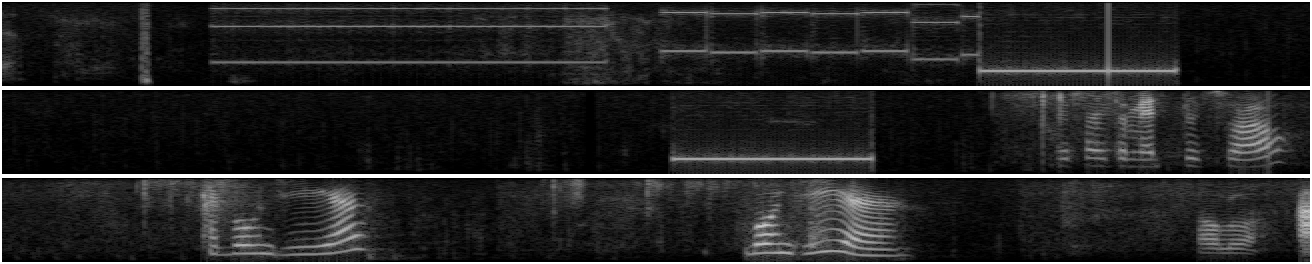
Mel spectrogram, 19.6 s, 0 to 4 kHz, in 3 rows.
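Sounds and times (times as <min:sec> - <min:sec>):
loud steady telephone ring tones: 0:01.1 - 0:05.9, 0:09.9 - 0:10.9
telephone electronic beeping tones while a call is transferred: 0:01.1 - 0:05.9
speech: 0:12.1 - 0:13.1, 0:14.1 - 0:15.0, 0:16.8 - 0:17.7, 0:19.1 - 0:19.6.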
